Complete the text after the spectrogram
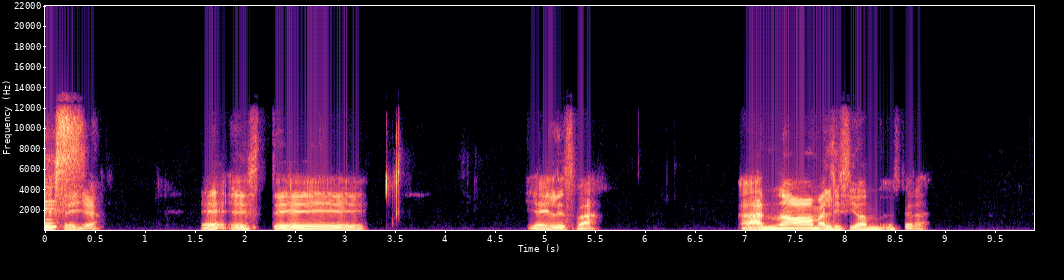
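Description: A man talks cheerfully over an online call.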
